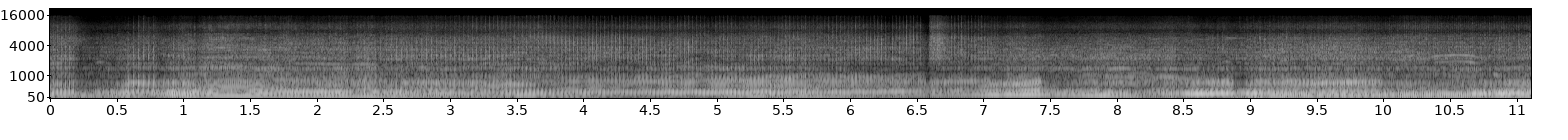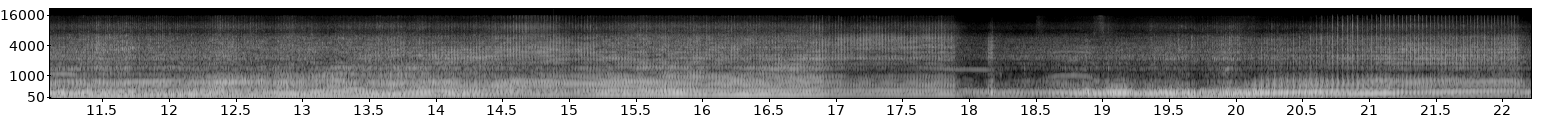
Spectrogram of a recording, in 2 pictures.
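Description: Demolition-derby cars' engines revving, the engine notes rising and falling again and again as several cars accelerate and back off.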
